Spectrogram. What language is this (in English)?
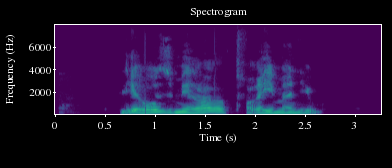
Kabyle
